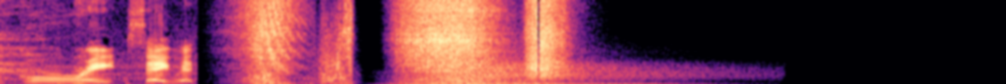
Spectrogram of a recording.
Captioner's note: air whooshing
